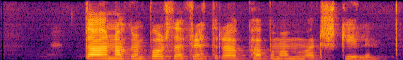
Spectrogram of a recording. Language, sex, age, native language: Icelandic, female, 16, Icelandic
